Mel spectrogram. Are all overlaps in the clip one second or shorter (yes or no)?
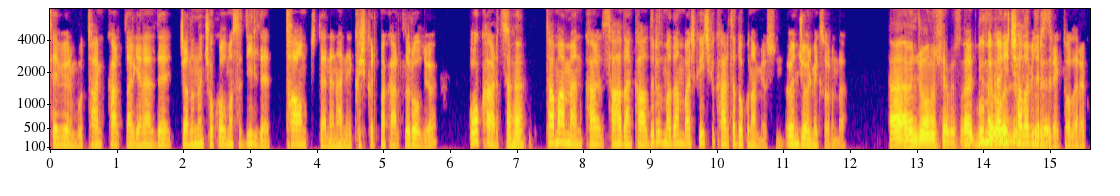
no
